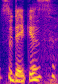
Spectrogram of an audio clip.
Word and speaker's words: Sudeikis: Sudeikis. – Have you heard anything from him after your just shout out directly into the screen? The camera lens. – They were like, they said, Jason Sudeikis is watching right now.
